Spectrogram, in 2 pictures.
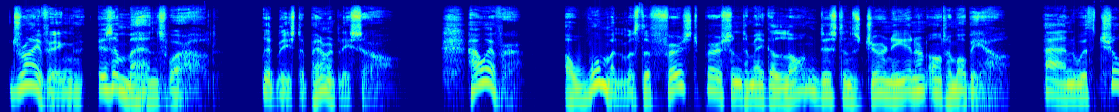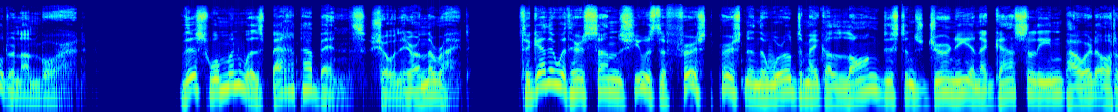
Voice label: Story Telling Commentator light informative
